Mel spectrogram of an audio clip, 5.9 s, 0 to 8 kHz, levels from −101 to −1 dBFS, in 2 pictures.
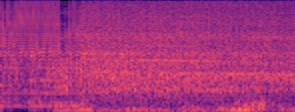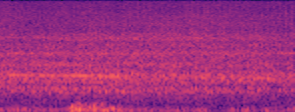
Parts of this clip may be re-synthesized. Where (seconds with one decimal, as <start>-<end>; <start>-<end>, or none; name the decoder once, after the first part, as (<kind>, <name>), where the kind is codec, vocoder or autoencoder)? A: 0.0-0.8 (vocoder, BigVGAN v2)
